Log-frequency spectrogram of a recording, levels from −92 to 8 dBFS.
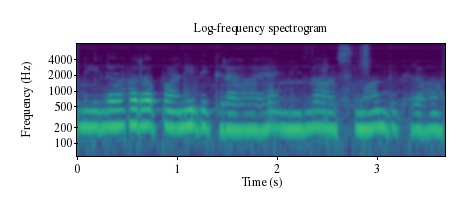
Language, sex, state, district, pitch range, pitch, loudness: Hindi, female, Bihar, Gaya, 190-210 Hz, 200 Hz, -30 LUFS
